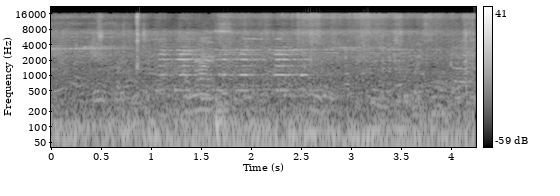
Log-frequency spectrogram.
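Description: Indistinct background voices over a steady low rumble of street noise, with a single sharp click about a second in.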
